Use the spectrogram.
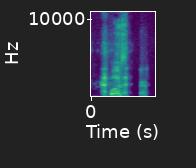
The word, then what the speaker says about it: Worcester: Worcester. Yeah. Bro. It is spelled like Worcester. It's Caster. Yeah.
